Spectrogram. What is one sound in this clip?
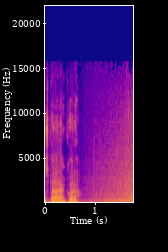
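A young man speaks briefly and with animation into a microphone.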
